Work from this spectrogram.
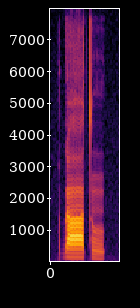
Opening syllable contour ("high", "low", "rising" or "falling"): high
